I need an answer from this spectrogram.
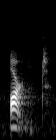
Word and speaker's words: aren't: Remember aren't has one syllable, not two so we never say aren't. Ni aren't. Nunca, eso sería típico in Spanish. And we want to avoid evitar that typical Spanish pronunciation. We want aren't. Aren't. Una sílaba.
